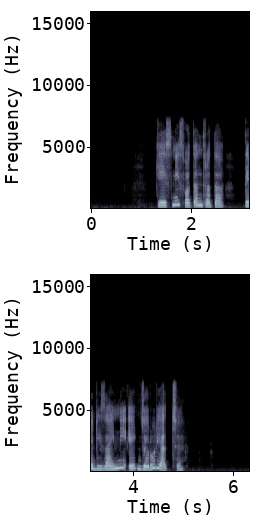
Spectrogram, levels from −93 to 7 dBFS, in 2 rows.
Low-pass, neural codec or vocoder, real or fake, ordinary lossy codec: 7.2 kHz; none; real; none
